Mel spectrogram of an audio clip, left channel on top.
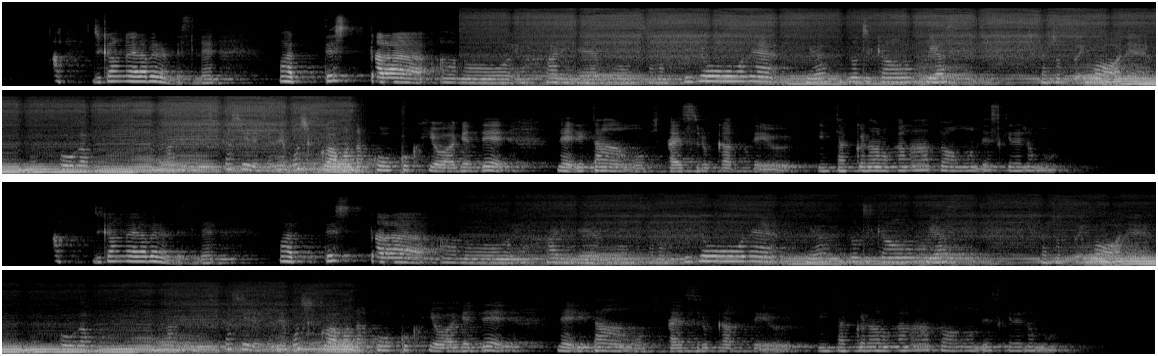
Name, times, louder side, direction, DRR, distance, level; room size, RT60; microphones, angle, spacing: voice 1, 0.9-2.5 2.8-3.4 3.7-9.6 10.2-11.5 11.8-12.5 13.2-22.1, left 2 dB, 85° left, 6 dB, 2.6 m, -31 dB
sound 1, 4.6-15.2 15.5-15.6, left 1 dB, 70° left, 1.7 m, -29 dB
28.5 x 17.5 x 9.2 m, 1.1 s
head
